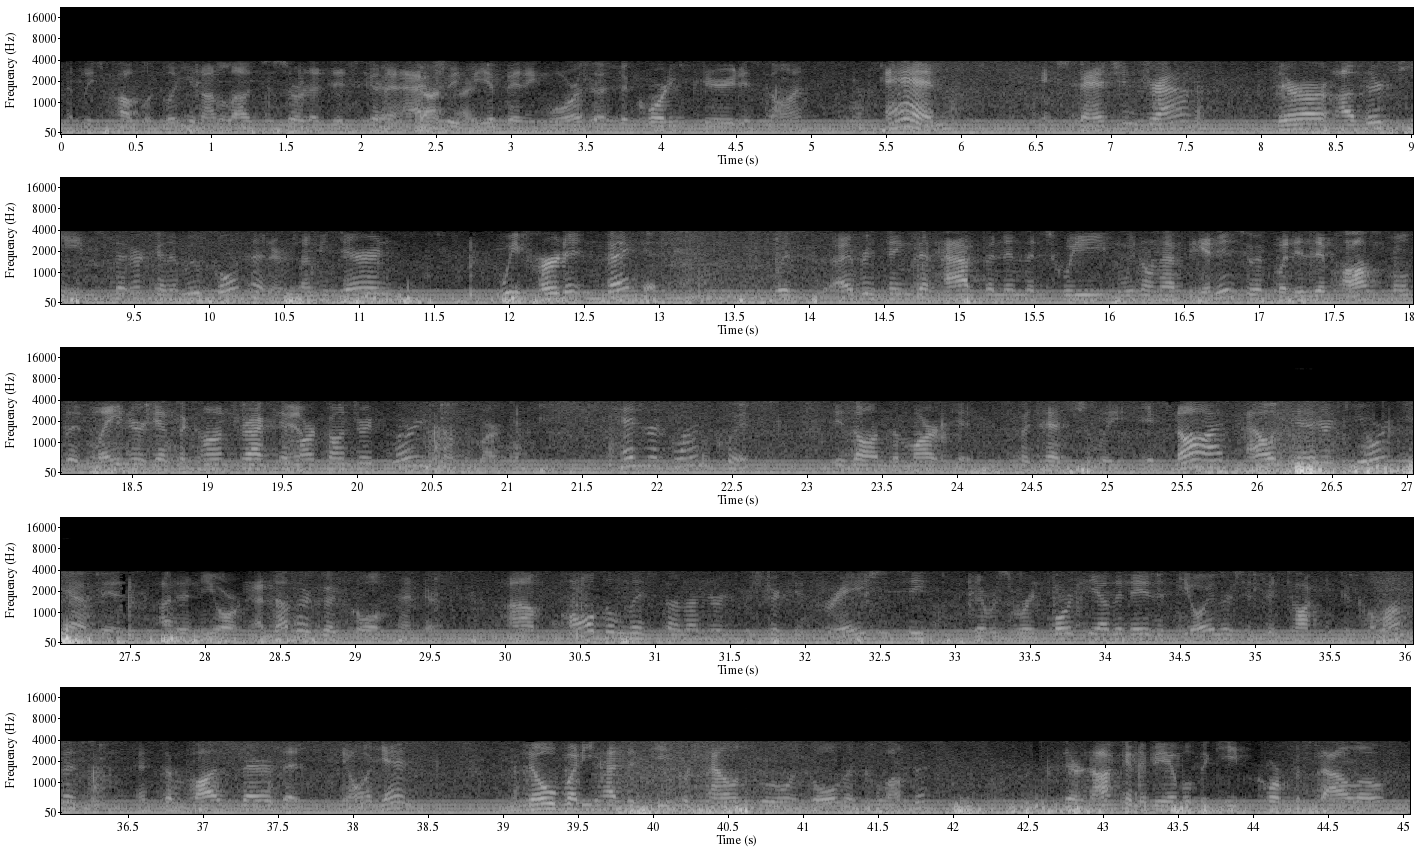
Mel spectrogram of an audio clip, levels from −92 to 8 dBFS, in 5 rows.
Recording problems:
garbled, watery; badly; nothing above 3.5 kHz
wind noise on the microphone; heavy; 7 dB below the speech
electrical hum; loud; throughout; 60 Hz, 9 dB below the speech
rain or running water; faint; throughout; 25 dB below the speech

